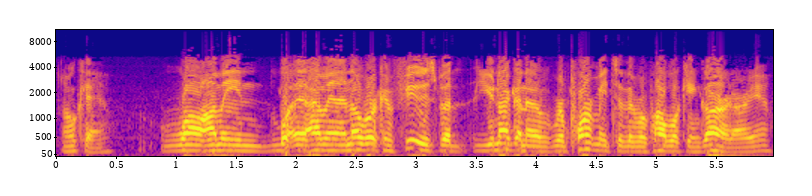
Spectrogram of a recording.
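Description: A man making a prank phone call, talking casually in a deadpan, persistent way on a dull lo-fi recording. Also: fairly high pitch, a little fast. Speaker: prank caller. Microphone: telephone line.

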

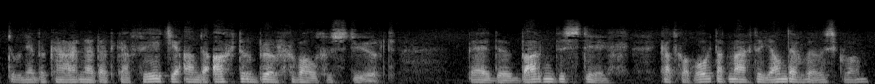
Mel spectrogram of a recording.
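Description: A weary mother of a big working-class family speaks in a very rough, breathy voice. The delivery is plaintive and halting, with an aggrieved, emotional edge. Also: medium pitch, fairly even intonation, a bit bright, poor audio. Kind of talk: Dutch radio drama acting.

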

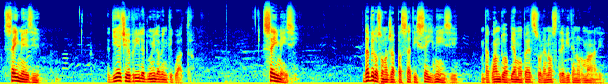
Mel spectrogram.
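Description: A man giving a somber, deliberate dramatic reading of diary texts for a radio program. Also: on the low side, lively intonation, darkish tone, husky. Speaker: reader.

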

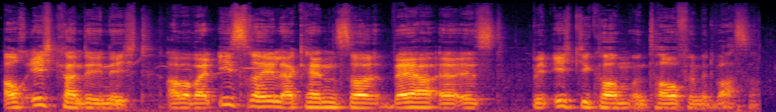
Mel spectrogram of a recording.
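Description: An actor playing a fervent desert prophet in a biblical radio drama, speaking in a raised, proclaiming way. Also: male voice, medium pitch, normal speed, fairly bright tone, natural voice.

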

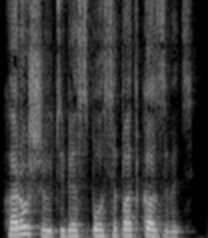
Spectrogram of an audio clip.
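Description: Woman voicing a low, bitter young necromancer. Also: steady tone, mellow, lightly acted. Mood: weary, reproachful. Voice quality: cold, restrained. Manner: bitter, deliberate, reproachful. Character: bitter young male necromancer, jilted fiancé, cold and weary. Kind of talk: dramatized audiobook dialogue.

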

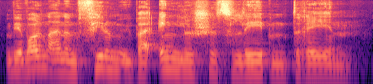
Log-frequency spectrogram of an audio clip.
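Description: An actor in a German radio play voicing a breezy, boastful film writer, chatty and exuberant. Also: male voice, mid-range voice, normal speed, fairly bright tone, natural voice. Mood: self-important. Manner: chatty, exuberant, laughing, name-dropping.

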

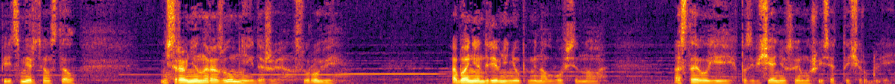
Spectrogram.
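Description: An actor playing an earnest young man narrating his confessional memoir in a Russian literary radio drama, reflective and dramatic, with pauses. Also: mid-range voice, monotone, darkish tone, soft background music, close to an everyday voice.

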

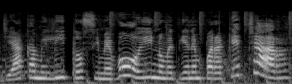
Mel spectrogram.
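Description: An actress playing a fussy, affectionate, nagging mother in a radio drama, with a Chilean accent and an expressive scolding way of talking. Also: high voice, moderate pace. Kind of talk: scripted radio drama acting.

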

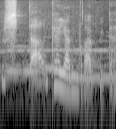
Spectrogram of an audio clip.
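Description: A woman's voice: on the high side, slow, loud music behind the voice. An actress playing a passionate young woman of twenty in love in a German radio play, intense and tender, often near a whisper.

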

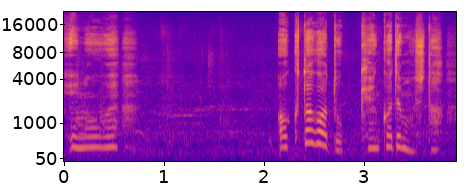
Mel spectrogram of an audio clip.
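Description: A woman's voice: high voice, lively intonation, slow, slight background noise. A woman voicing a prickly, aloof teenage schoolgirl who hides her concern, talking in a curt, awkward way in a Japanese audio drama. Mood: curt, feigned indifference.

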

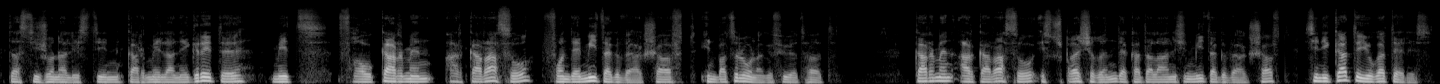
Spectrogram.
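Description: A man presents a written interview as a radio host, reading it out in scripted narration. His voice is mellow and soft-edged, sitting at an average male pitch. The sound is dry, with very little room on it. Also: no room sound.

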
